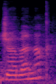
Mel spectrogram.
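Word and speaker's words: gebena: it's called jabana. Here, Mhm. I'll spell it here. G-E-B-E-N-A.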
